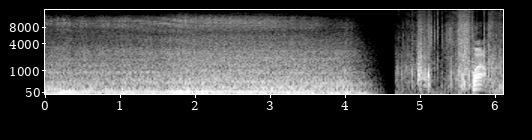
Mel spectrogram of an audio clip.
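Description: Combine harvester engine running steadily with a deep hum, fading out about four seconds in.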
